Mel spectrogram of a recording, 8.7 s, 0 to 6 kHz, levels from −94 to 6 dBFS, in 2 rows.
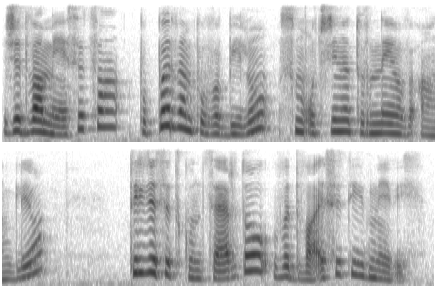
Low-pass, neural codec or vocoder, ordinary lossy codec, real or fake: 5.4 kHz; none; none; real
